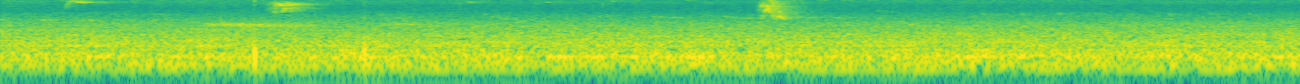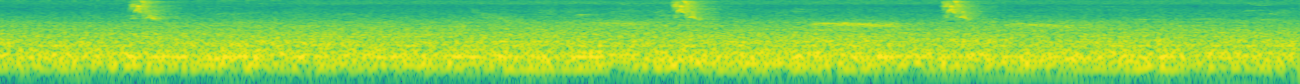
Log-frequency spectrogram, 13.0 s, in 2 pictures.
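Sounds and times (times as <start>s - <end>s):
steady background hiss: 0.0s - 13.0s
small bird chirping: 3.6s - 4.3s, 7.1s - 7.4s, 8.9s - 11.8s.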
